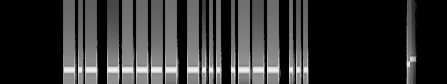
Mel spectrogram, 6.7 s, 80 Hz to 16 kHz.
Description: Morse code, heard as a keyed tone, about 22 wpm, 700 Hz. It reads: K0BJS
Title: USA Call Signs 22wpm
